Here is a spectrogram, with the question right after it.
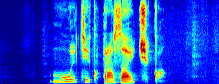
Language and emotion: Russian, sad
